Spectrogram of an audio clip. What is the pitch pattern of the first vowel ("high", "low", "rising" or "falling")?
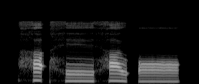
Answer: high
